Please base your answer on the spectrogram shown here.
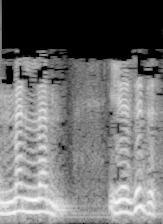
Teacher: النون اللي بعدها لام كأنها غير موجودة، الغيها او سميها ادغام كامل بغنة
